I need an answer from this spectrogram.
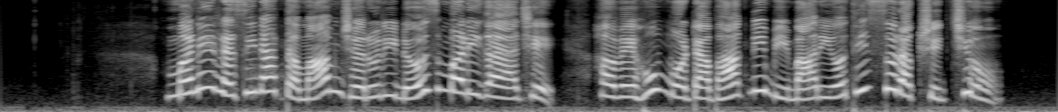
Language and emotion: Gujarati, happy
